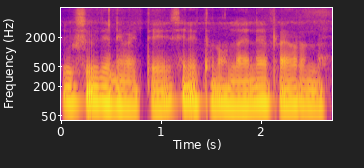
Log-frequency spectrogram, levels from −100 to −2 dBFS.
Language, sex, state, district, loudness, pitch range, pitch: Chakma, male, Tripura, Unakoti, -17 LUFS, 80-95 Hz, 90 Hz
